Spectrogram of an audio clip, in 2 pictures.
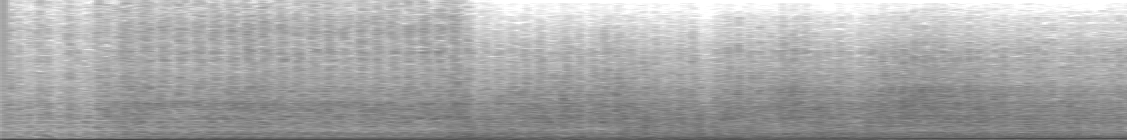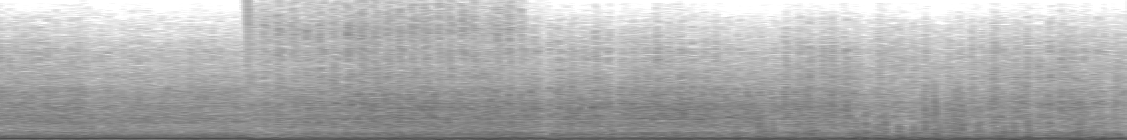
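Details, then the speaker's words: Car on a test drive; low droning vibration rises and falls with speed and throttle changes, noisy on unload. Owner says something is loose in the gears and suspects tail shaft output vibration, not confirmed. "something is very wrong in the gears I don't know what it is but something's way loose like it's making all kinds of noise like you can hear the difference when you like throttle it up and down"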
